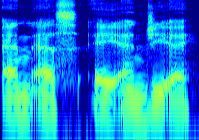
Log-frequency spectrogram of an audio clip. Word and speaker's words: Nsanga: That I don't know how to pronounce because I don't know if the N is silent or not. I mean, Mbembe we say, right? So it's Nsanga. Yeah? Nsanga? Inform me. It's Nsanga.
